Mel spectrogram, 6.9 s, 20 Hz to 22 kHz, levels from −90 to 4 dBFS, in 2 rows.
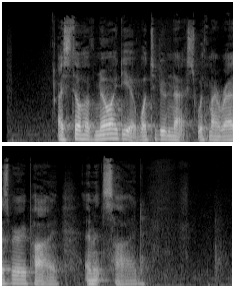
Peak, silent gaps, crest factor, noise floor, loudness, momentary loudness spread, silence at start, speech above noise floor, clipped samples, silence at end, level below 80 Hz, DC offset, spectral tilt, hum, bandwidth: -8 dBFS; none; 18 dB; -59 dBFS; -25 LUFS; 13 LU; 0.75 s; 34 dB; under 0.1%; 1.3 s; -56 dBFS; under 0.1%; -6 dB/octave; none; 16 kHz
